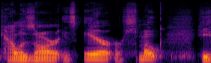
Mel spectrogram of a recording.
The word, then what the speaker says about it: Kalizirr: I think the only thing that like I might have wanted from this too would actually, since it is on Kalizirr, yeah, I said it right finally.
